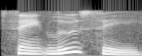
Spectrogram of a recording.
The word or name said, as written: Port Saint Lucie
